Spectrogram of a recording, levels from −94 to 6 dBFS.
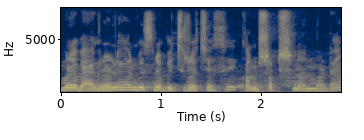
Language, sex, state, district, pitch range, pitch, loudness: Telugu, female, Andhra Pradesh, Guntur, 200-225 Hz, 210 Hz, -22 LUFS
